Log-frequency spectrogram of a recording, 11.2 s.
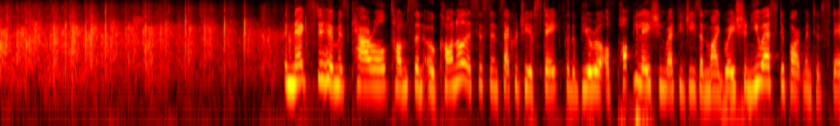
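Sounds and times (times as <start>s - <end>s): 
audience applause: 0.0s - 3.8s
speech: 3.8s - 11.1s.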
